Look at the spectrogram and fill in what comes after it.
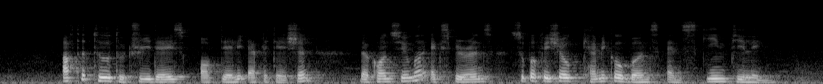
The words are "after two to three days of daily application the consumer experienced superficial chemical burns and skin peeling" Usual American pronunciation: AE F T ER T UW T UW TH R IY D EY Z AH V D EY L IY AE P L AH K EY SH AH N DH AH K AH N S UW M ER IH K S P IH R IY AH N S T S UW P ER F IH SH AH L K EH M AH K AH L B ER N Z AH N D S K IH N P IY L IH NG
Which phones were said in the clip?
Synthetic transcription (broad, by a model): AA F T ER T UW T UW T R IY D EY S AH F D EY L IY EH P L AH K EY SH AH N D AH K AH N S UW M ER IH K S P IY R IY AH N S S UW P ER F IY SH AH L K EH M AH K AH L B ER N S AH N S K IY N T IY L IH NG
